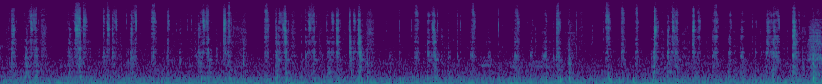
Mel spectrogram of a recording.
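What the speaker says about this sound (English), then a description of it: "So let me write that out." Pen or marker writing by hand, the tip scratching and tapping in quick, irregular strokes, close and steady with no talking.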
